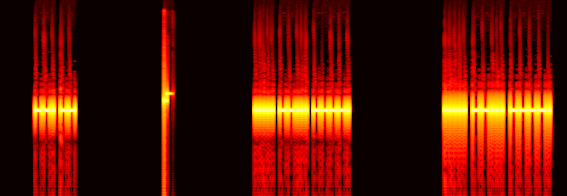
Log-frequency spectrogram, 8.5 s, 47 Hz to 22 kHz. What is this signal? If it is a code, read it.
Morse code, heard as a keyed tone, about 32 wpm, 700 Hz. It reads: GM 579 579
